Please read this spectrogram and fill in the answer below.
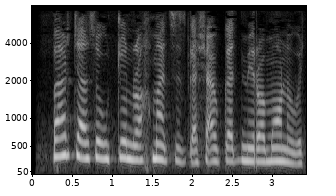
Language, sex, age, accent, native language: Uzbek, male, 40-49, Surxondaryo, Uzbek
